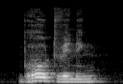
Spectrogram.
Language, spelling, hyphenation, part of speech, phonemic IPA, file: Dutch, broodwinning, brood‧win‧ning, noun, /ˈbroːtˌʋɪ.nɪŋ/, Nl-broodwinning.ogg
- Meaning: livelihood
